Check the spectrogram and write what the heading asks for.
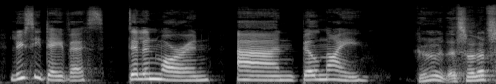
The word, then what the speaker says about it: Bill Nighy: filled Nick Frost Lucy Davis Dylan Morin and Bill Nighy good that's so that's how you pronounce it I always had doubt I realized if there was a T in there so Bill Nighy and now ya know yeah okay very staple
